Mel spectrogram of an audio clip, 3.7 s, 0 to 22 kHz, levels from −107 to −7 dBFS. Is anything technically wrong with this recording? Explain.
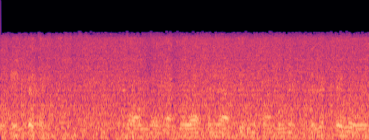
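Yes. An echo leak runs through the whole clip, from 0 to about 3.7 s: a delayed copy of the speech trails the original by roughly 0.36 s, only a few decibels quieter. The likely cause is a loudspeaker on the far end whose echo canceller let part of its microphone pickup return down the line. On a spectrogram, speech patterns repeat about 5 dB weaker about 0.36 s later.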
